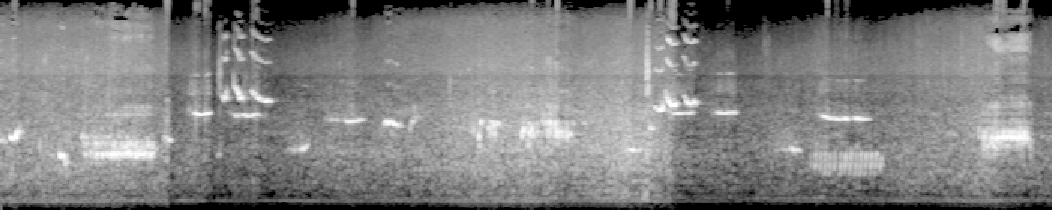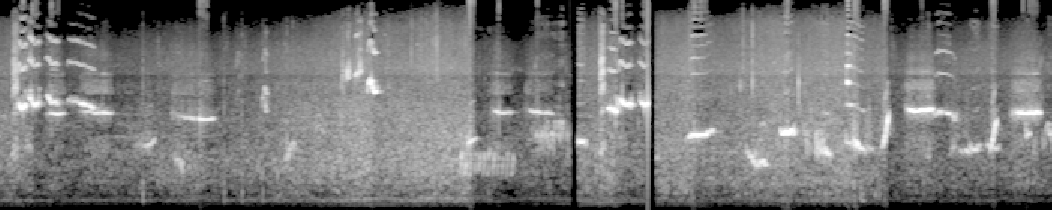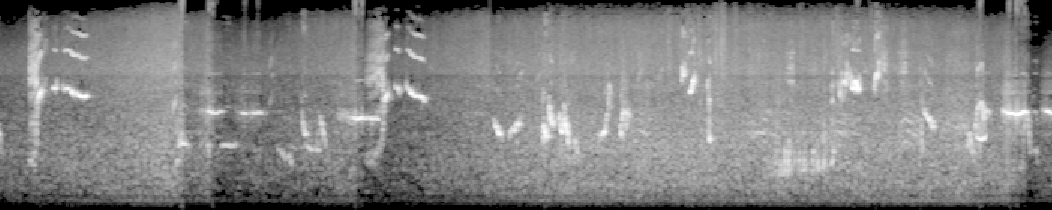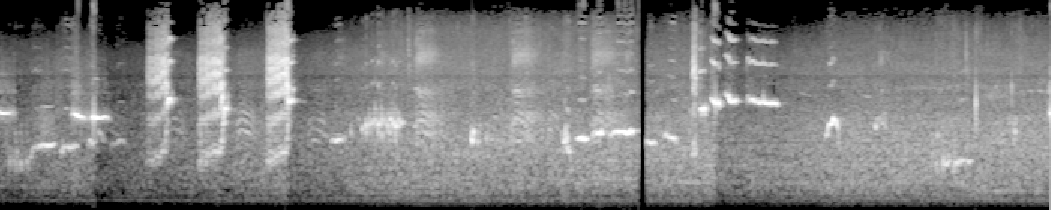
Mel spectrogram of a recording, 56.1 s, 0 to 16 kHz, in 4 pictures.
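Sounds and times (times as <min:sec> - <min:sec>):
bird singing whistled notes: 0:00.0 - 0:05.7, 0:06.3 - 0:07.7, 0:08.4 - 0:11.8, 0:13.0 - 0:18.0, 0:18.6 - 0:19.2, 0:20.2 - 0:29.3, 0:30.3 - 0:33.8, 0:34.6 - 0:36.5, 0:37.1 - 0:37.6, 0:38.5 - 0:47.5, 0:49.6 - 0:52.5, 0:53.1 - 0:53.9.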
